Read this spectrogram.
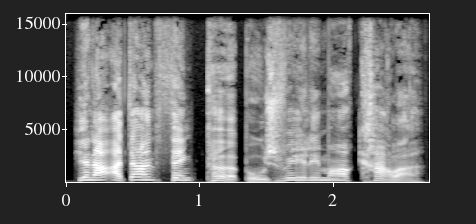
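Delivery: lightly pensive, thinking aloud. A narrator's reading. Witch studying her hair in mirror, pensive. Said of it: "she said pensively".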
